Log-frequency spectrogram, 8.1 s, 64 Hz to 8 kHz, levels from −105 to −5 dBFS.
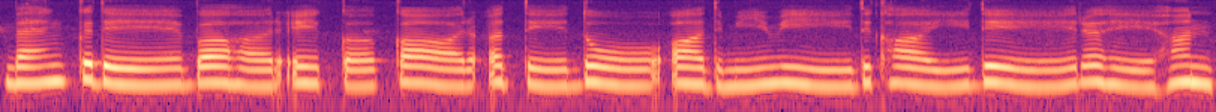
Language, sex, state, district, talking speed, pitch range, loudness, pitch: Punjabi, female, Punjab, Kapurthala, 95 wpm, 200-230 Hz, -18 LUFS, 215 Hz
